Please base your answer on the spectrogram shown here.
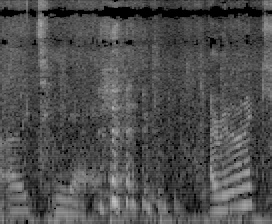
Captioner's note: laughing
